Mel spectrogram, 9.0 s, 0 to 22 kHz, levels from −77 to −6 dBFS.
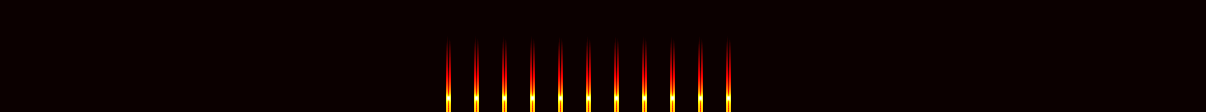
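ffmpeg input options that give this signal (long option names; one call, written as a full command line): ffmpeg -f lavfi -i "aevalsrc='0.562*sin(2*PI*388*mod(t,0.21))*lt(mod(t,0.21),8/388)':duration=2.31:sample_rate=44100" out.wav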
